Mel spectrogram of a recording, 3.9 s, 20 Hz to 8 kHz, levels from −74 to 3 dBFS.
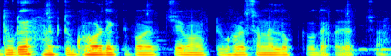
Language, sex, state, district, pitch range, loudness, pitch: Bengali, male, West Bengal, Paschim Medinipur, 100-115 Hz, -20 LUFS, 105 Hz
